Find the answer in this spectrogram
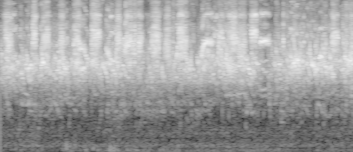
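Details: Breeding-season budgie colony, a busy chorus of sharp high chirps and short squeaky notes, thick and continuous, from numerous birds.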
